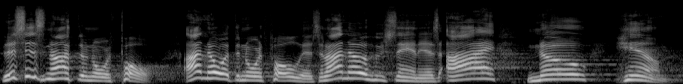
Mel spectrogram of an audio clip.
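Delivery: loud, insistent imitated arguing; Buddy the Elf. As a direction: argue with excited conviction, stretching the final phrase. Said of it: "he gets in an argument with him".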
